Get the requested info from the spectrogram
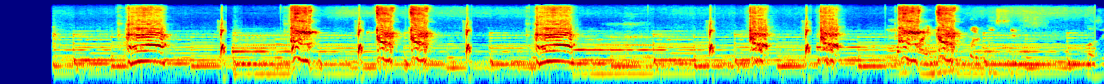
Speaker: causing a paroxysmal whooping cough. I think not uncommon.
